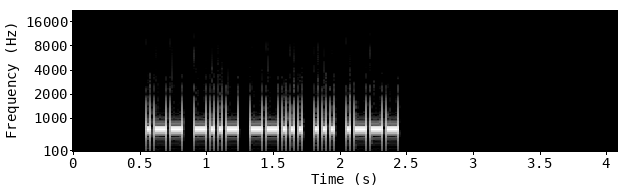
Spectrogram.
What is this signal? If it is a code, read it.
Morse code, heard as a keyed tone, about 40 wpm, 700 Hz. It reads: WX7SJ
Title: Call Signs Repeated 2x - 40wpm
